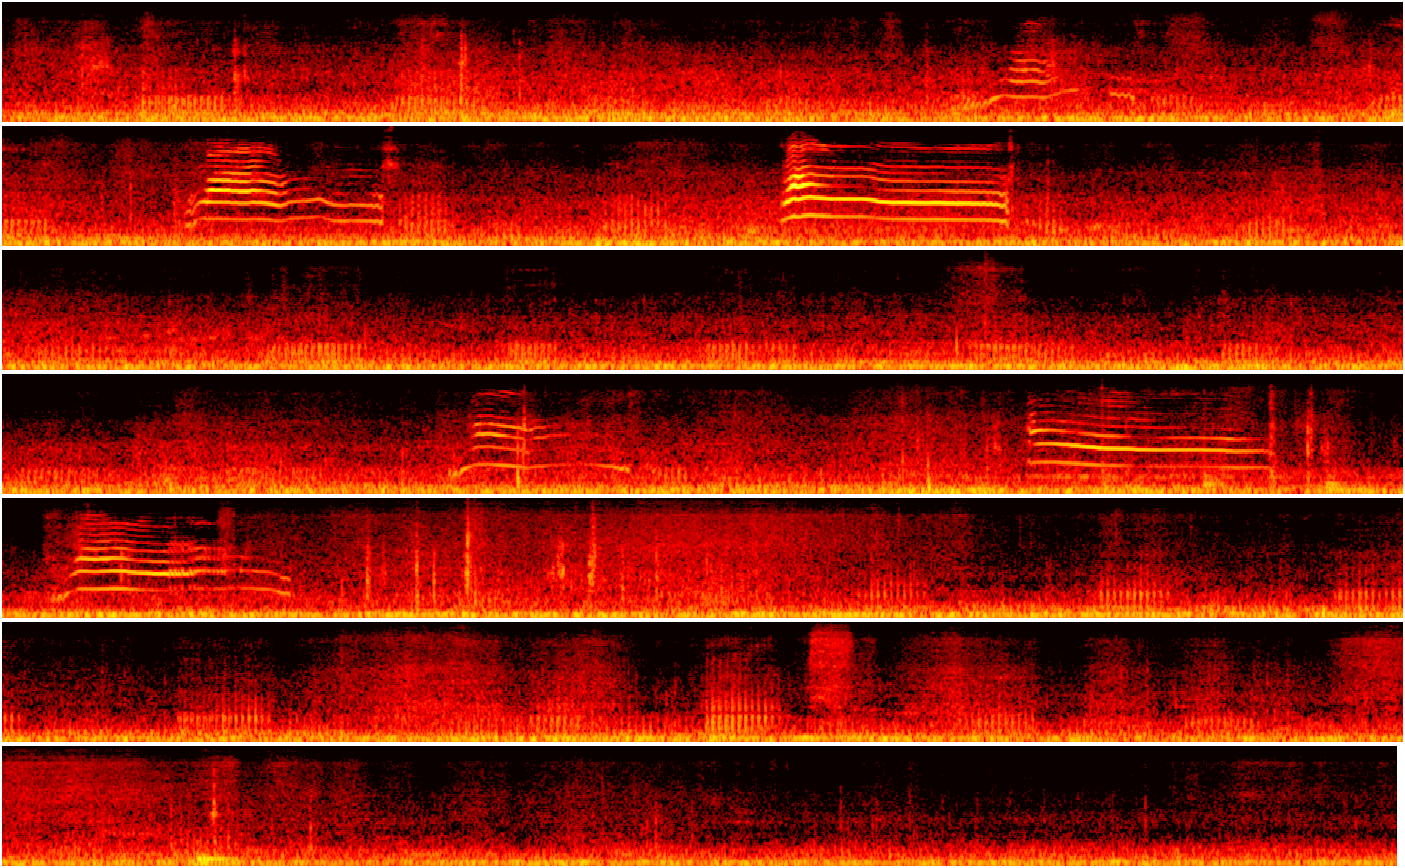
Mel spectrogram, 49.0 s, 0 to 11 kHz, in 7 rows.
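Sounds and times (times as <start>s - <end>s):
low rumble: 0.0s - 49.0s
cat meowing: 7.9s - 8.9s, 10.9s - 12.1s, 23.3s - 24.2s, 26.1s - 27.4s, 28.3s - 29.5s.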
